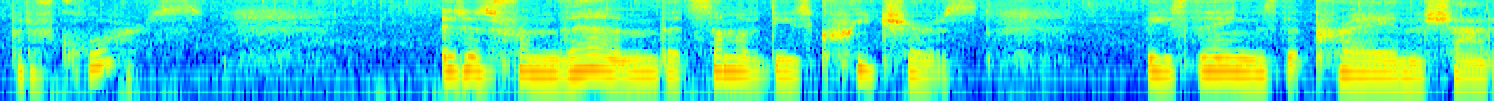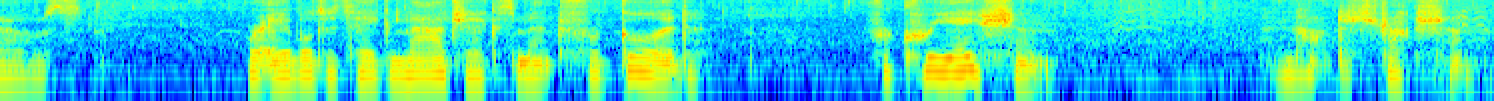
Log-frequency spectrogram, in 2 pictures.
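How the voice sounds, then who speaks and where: A woman playing a haunted, sorrowful vampire mermaid in a soft, breathy ASMR roleplay, halting and often slipping into a whisper. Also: sits low, full character voice, rough recording. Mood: solemn, wistful. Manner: halting, mournful, dramatic pauses. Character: vampire mermaid, sorrowful young-looking princess, centuries old, haunted. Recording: steady rain and water noise behind. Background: rain ambience.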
